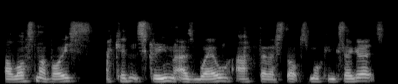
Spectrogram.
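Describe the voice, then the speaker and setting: A man's voice: mid-range voice, fairly even intonation, moderate pace, darkish tone, slightly rough, no echo. A young man, a metal vocalist, chatting casually in an interview over a video call, rambling with many restarts and self-deprecating asides. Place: home room, indoors. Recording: dull, dry video call audio.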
